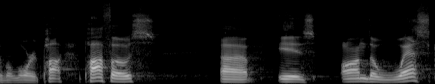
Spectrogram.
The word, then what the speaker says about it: Paphos: And when they had gone through the whole island, as far as, uh, there's several ways to say this, paphos seems to be the way, but really paphos is the correct pronunciation.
